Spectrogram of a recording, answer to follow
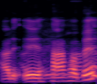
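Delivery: ordinary delivery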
